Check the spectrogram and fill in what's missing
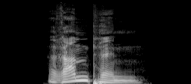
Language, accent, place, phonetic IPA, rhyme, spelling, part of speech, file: German, Germany, Berlin, [ˈʁampn̩], -ampn̩, Rampen, noun, De-Rampen.ogg
- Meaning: plural of Rampe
